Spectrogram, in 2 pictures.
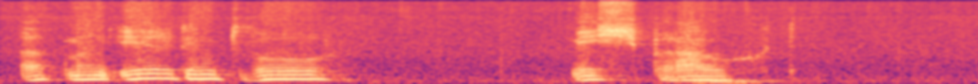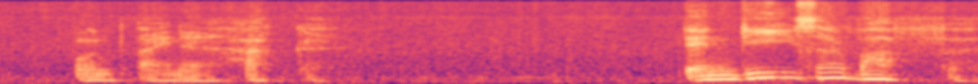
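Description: An actor playing a solemn, humbled samurai knight in an old-fashioned radio play, declaiming haltingly with long pauses. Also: male voice, lowish voice, warm tone. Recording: faintly noisy old radio recording.

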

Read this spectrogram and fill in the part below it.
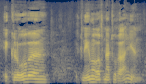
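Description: An actor playing a sly, leering card player who talks suggestively in a radio drama. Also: male voice, mid-range voice, slow pace, close to an everyday voice.

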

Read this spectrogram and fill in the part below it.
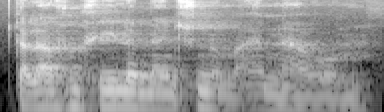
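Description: An actor playing a weary, guarded pastor in a radio drama, curt and defensive, with hesitant moments. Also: male voice, sits low, steady tone, fast, echoey room, lightly acted. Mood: subdued, guarded. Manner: curt, brusque, questioning, hesitant at times.

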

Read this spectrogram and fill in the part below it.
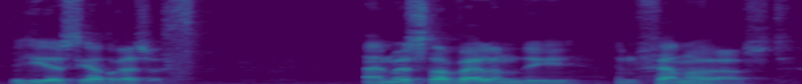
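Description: An actor playing a pompous senior partner of a law firm, speaking in a formal, ceremonious way in an old radio crime play. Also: male voice, deep voice, sing-song, a little slow, fairly bright tone, full character voice. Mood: genial. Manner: formal, ceremonious speech-making. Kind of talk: 1950s-80s German radio crime play acting.

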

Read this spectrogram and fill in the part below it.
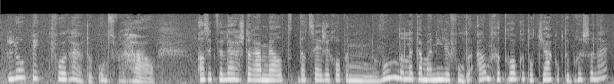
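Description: A woman's voice: sits high, moderate pace, warm tone, slightly rough. An actress playing a wry female storyteller, narrating a radio drama in a theatrical manner. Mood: wry, confiding.

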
